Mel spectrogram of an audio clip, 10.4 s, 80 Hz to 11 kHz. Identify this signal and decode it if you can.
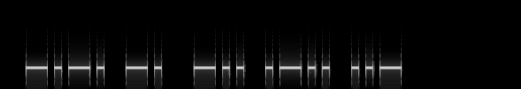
Morse code, heard as a keyed tone, about 8 wpm, 800 Hz. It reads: CNDLU
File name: 8wpm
